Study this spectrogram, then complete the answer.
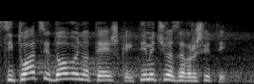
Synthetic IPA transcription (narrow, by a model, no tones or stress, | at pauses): sit̪uat̪sijad̪oʋoʎnot̪eːʃkait̪imɛt͡ɕujazavr̩ʃit̪i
